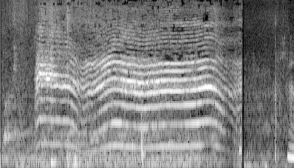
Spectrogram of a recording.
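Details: A domestic cat gives one long, drawn-out meow lasting about four seconds, tonal and rich in overtones, dipping slightly at first and then holding steady before breaking off, with a brief voice just afterward.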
